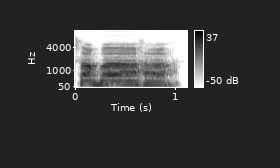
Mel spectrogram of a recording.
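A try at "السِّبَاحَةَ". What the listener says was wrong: Nah, itu kasrahnya di bawah tasdid. harusnya di bawah sin seharusnya.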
